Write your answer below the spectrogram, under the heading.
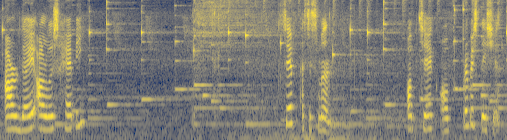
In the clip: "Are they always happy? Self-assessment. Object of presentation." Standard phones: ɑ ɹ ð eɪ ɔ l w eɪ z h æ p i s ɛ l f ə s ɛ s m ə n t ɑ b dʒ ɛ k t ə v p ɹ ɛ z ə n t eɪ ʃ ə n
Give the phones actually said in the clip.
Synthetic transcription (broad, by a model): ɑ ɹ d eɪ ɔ l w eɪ s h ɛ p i s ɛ f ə s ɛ s m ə n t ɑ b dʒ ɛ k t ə f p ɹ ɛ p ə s t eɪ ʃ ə n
